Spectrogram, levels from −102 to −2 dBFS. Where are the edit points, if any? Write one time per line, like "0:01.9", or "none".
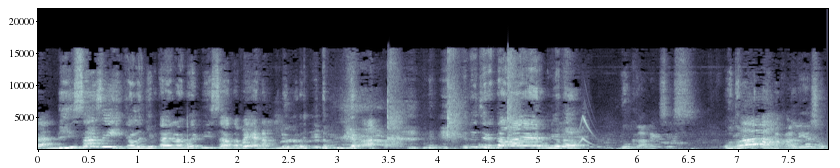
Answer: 0:05.5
